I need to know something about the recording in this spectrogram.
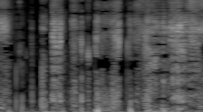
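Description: Licking and slurping sound effect: a rapid, irregular run of wet clicks and smacks.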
